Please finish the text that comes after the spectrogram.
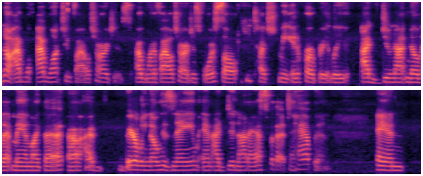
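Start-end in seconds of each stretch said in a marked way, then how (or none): none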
